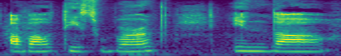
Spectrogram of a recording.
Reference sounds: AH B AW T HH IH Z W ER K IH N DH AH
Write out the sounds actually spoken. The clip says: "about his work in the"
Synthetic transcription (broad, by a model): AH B AW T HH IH S W ER K IH N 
